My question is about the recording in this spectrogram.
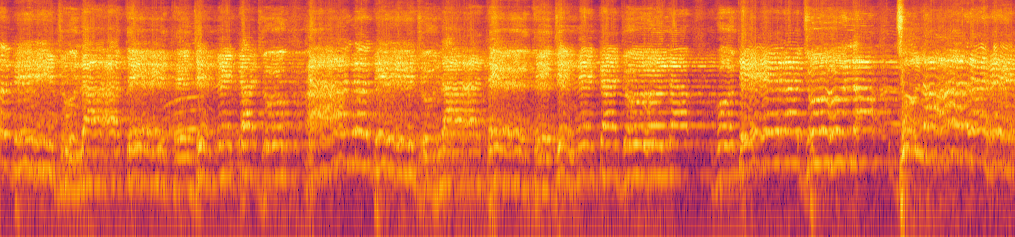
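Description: Several men chanting devotional verse together through microphones: a lead reciter sings with others joining in, loud and continuous. There is a sharp click near the end.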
